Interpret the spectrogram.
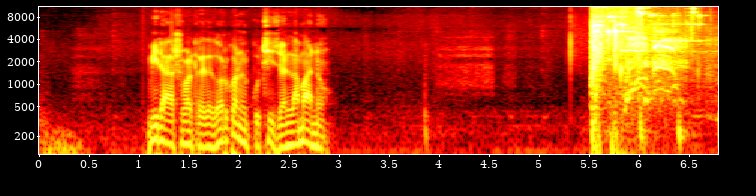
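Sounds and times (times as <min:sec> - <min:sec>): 
speech: 0:01.2 - 0:03.0
thrown drinking glass shattering: 0:05.5 - 0:06.7.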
